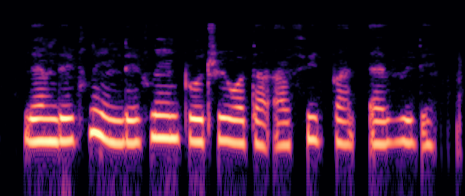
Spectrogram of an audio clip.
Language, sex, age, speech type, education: Nigerian Pidgin, female, 15-29, spontaneous, tertiary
